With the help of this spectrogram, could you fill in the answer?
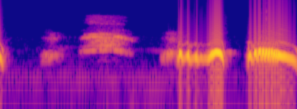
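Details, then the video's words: Zebra dove of Malaysian stock giving a quiet low murmur, then a rapid ripple of stuttered coos rising into a longer sustained coo that slides gently downward. "chim cu gáy malaysia/ cu gáy malaysia"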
